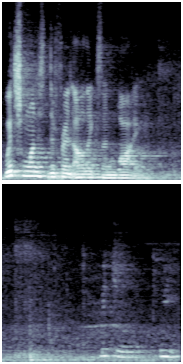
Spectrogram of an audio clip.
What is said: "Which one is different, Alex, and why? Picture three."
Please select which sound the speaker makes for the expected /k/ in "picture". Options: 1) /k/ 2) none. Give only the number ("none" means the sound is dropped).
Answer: 2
